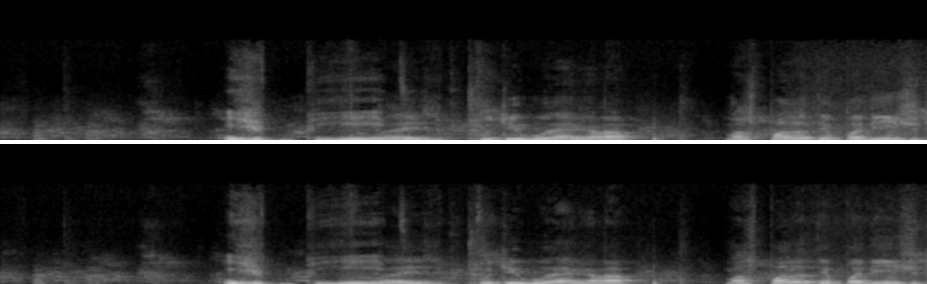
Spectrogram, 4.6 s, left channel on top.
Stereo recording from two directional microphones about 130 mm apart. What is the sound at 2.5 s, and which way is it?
Speech, 30° right (ahead or behind).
